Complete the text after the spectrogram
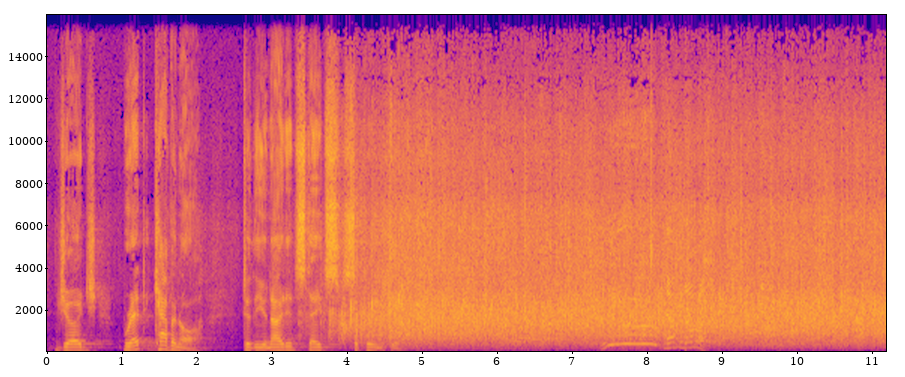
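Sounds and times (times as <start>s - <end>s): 
speech: 0.1s - 5.0s
crowd clapping: 3.4s - 11.1s.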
